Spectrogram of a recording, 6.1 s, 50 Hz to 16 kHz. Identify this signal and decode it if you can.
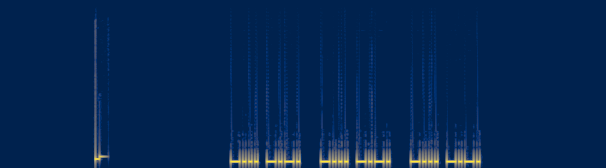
Morse code, heard as a keyed tone, about 40 wpm, 700 Hz. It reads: BC BC BC
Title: Canadian Provinces and Territories - Repeated 3x - 40wpm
